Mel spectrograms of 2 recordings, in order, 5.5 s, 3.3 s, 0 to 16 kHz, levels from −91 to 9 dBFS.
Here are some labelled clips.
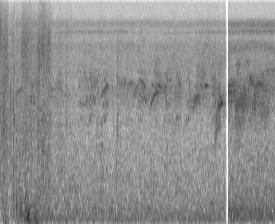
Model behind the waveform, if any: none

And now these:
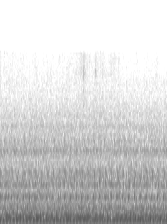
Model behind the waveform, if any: none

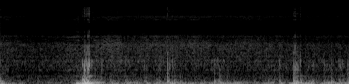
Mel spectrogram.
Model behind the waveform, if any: none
